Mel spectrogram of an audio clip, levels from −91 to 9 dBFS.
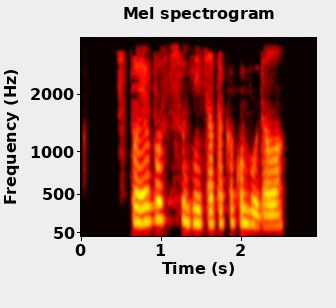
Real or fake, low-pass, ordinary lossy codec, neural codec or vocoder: real; 3.6 kHz; MP3, 24 kbps; none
